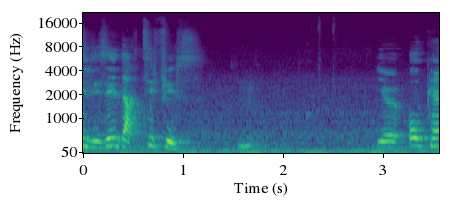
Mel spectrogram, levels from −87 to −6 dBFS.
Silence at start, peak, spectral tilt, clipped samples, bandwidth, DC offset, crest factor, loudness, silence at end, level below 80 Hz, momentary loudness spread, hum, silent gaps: 0 s; -12 dBFS; -5 dB/octave; under 0.1%; 18.5 kHz; under 0.1%; 20 dB; -31 LUFS; 0 s; -46 dBFS; 19 LU; none; none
